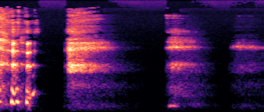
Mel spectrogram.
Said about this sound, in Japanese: やっぱりゲップするの気持ちいい。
